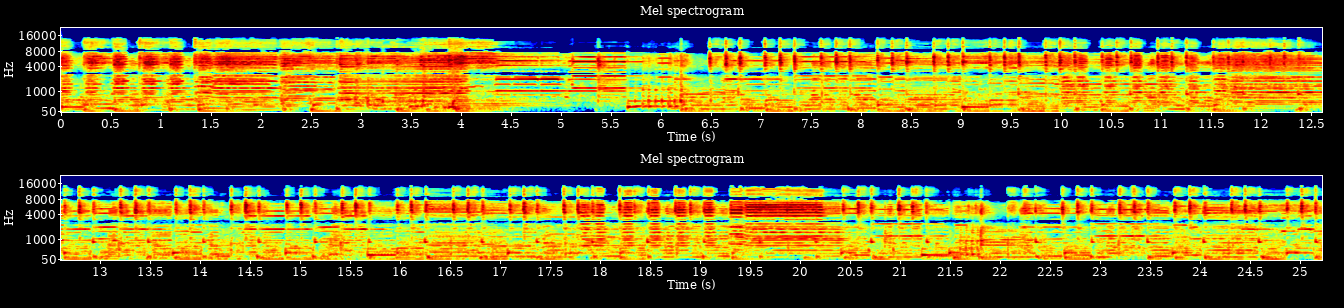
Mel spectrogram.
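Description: Live brass band playing: trumpets, trombones and sousaphones over snare drums, timbales and bass drum. The bass drops out briefly about five seconds in.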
